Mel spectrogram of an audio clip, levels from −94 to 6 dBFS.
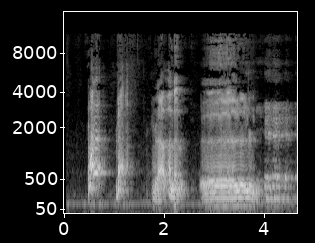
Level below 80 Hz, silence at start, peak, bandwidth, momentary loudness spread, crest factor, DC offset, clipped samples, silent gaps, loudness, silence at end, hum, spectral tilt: -52 dBFS; 0.5 s; -2 dBFS; 11.5 kHz; 15 LU; 18 dB; under 0.1%; under 0.1%; none; -18 LUFS; 0 s; none; -5 dB/octave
